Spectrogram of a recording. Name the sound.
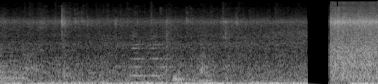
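heavy rain falling in Pune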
